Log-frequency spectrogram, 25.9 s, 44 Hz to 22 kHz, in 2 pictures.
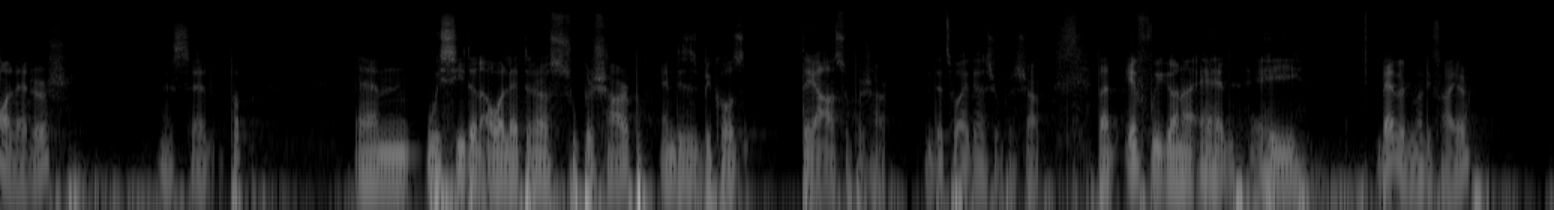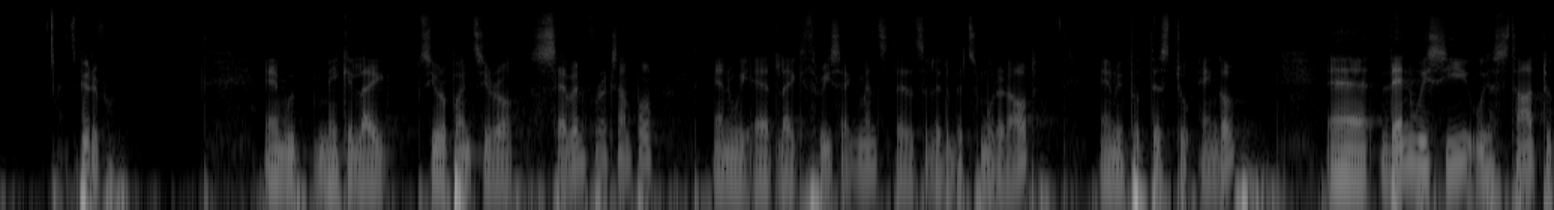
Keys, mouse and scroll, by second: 0.1 shift+middle click, 1.0 ctrl+b, 2.2-4.1 scroll up 4, 4.1-5.0 scroll up 2, 5.9 click, 7.5-8.6 scroll down 3, 8.6 scroll down 1, 8.6 scroll up 2, 10.0 click, 11.0 click, 11.4 click, 14.7 click, 19.3 click, 19.6 click, 21.0 click, 22.9 click.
